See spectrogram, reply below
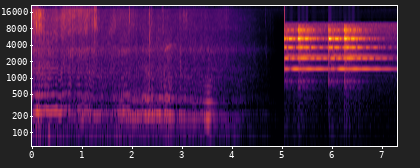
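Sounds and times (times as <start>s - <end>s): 
dense swarm of honeybees buzzing: 0.0s - 4.6s
bright ringing bell-like tones struck in a slow rhythm: 5.1s - 7.3s.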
